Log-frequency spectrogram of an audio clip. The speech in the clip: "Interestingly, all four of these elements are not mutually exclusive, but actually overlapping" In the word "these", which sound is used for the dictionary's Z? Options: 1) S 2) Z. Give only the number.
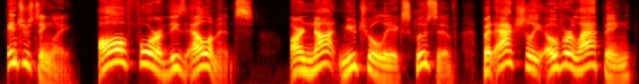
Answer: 2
